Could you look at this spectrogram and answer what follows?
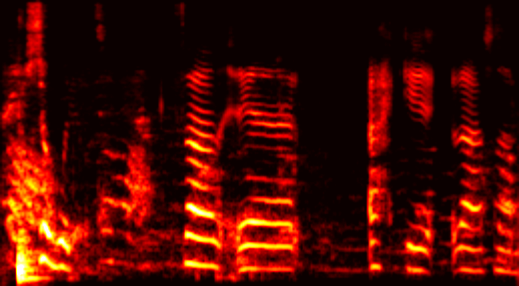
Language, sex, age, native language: Icelandic, female, 9, Icelandic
